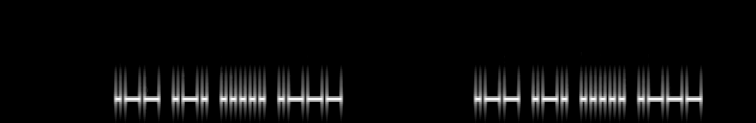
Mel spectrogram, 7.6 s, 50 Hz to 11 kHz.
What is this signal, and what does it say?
Morse code, heard as a keyed tone, about 25 wpm, 700 Hz. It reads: WR5J WR5J
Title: Call Signs Repeated 2x - 25wpm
